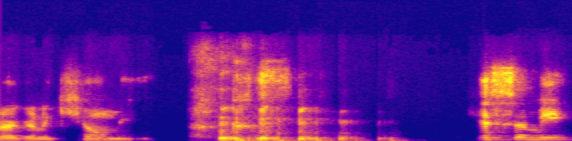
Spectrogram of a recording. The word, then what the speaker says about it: Kissimmee: Kissimmee. Kissimmee. I think that's how you pronounce it. Kissimmee. Because if you pronounce it the other way, they get angry.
